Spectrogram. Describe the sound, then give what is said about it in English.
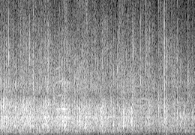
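An audience gives God a hand of praise, breaking into steady, sustained applause, a dense wash of many hands clapping at fairly even loudness that tapers slightly toward the end, with no voices standing out. “It's making me laugh because some of you are going, Clap for God.”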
